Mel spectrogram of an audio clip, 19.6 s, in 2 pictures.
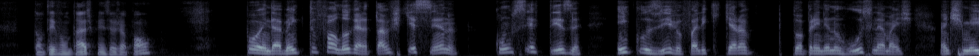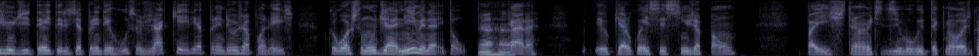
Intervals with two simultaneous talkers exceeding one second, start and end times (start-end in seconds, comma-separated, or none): none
